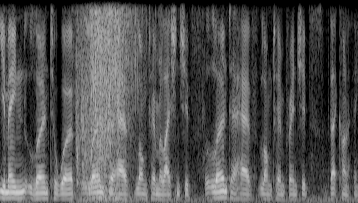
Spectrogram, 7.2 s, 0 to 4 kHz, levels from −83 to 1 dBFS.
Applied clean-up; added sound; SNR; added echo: none; Splash, splatter; 7 dB; none.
